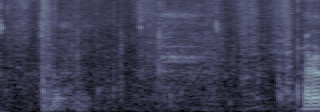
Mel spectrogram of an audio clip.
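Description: Faint handling of paper and folders at a table, with a short low murmur, then a voice starts speaking near the end.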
